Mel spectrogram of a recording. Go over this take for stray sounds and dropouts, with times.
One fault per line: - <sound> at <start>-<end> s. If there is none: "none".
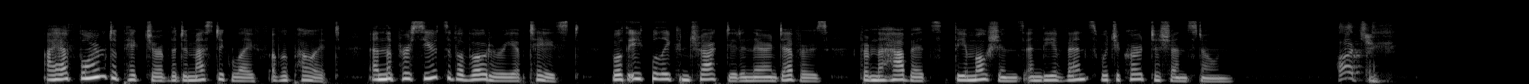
- dropout at 6.4-6.5 s
- sneeze at 13.4-14.0 s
